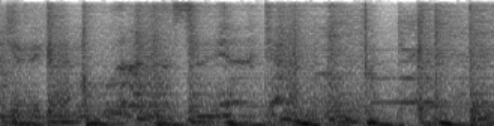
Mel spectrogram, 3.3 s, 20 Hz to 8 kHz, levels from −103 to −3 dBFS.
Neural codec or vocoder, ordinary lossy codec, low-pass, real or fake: codec, 16 kHz, 0.5 kbps, FunCodec, trained on Chinese and English, 25 frames a second; Opus, 32 kbps; 7.2 kHz; fake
